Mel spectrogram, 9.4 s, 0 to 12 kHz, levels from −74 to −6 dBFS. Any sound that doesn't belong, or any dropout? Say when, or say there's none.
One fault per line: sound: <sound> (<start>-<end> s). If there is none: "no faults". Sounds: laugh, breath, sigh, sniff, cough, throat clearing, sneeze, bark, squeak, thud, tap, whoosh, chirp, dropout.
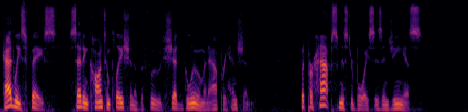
no faults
